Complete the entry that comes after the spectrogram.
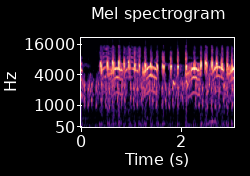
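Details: Trapping lure of small birds calling together, opening softly and then swelling into a thick mass of shrill chirps and rising-falling whistles.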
